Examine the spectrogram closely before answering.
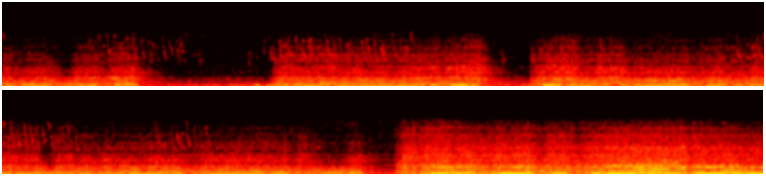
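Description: Small engine of a gardening crew's power tool running and revving up and down, dropping out briefly twice in the first few seconds, then running louder near the end.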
